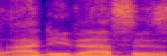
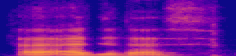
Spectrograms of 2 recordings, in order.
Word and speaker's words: Adidas: yeah it's just that Adidas if you look at the words there need to be either two eyes or an accent on the on the D for you to pull it down that's too much doing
